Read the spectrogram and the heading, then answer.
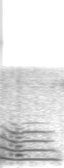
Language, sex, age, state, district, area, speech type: Odia, female, 45-60, Odisha, Gajapati, rural, conversation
